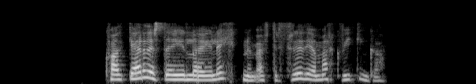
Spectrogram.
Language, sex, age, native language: Icelandic, female, 40-49, Icelandic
